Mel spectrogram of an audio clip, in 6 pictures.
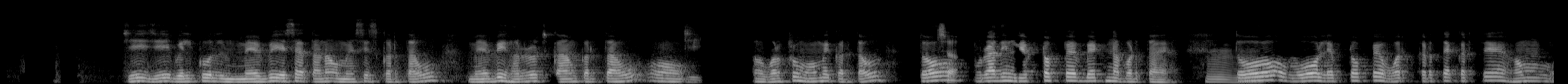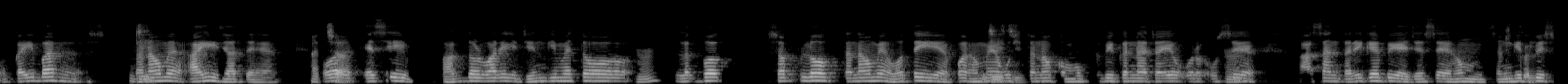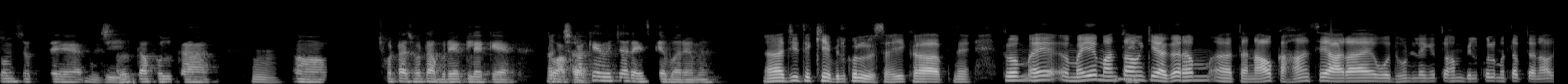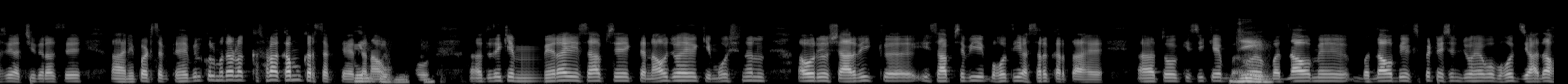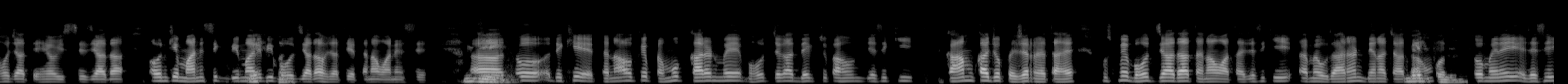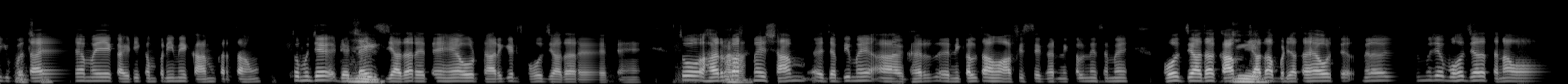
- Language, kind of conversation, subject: Hindi, unstructured, तनाव से कैसे निपटना चाहिए?
- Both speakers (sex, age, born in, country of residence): male, 30-34, India, India; male, 35-39, India, India
- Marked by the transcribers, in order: static; in English: "वर्क फ्रॉम होम"; other background noise; in English: "वर्क"; tapping; in English: "ब्रेक"; distorted speech; in English: "इमोशनल"; in English: "एक्सपेक्टेशन"; in English: "प्रेशर"; in English: "डेडलाइन्स"; in English: "टारगेट्स"; in English: "ऑफिस"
